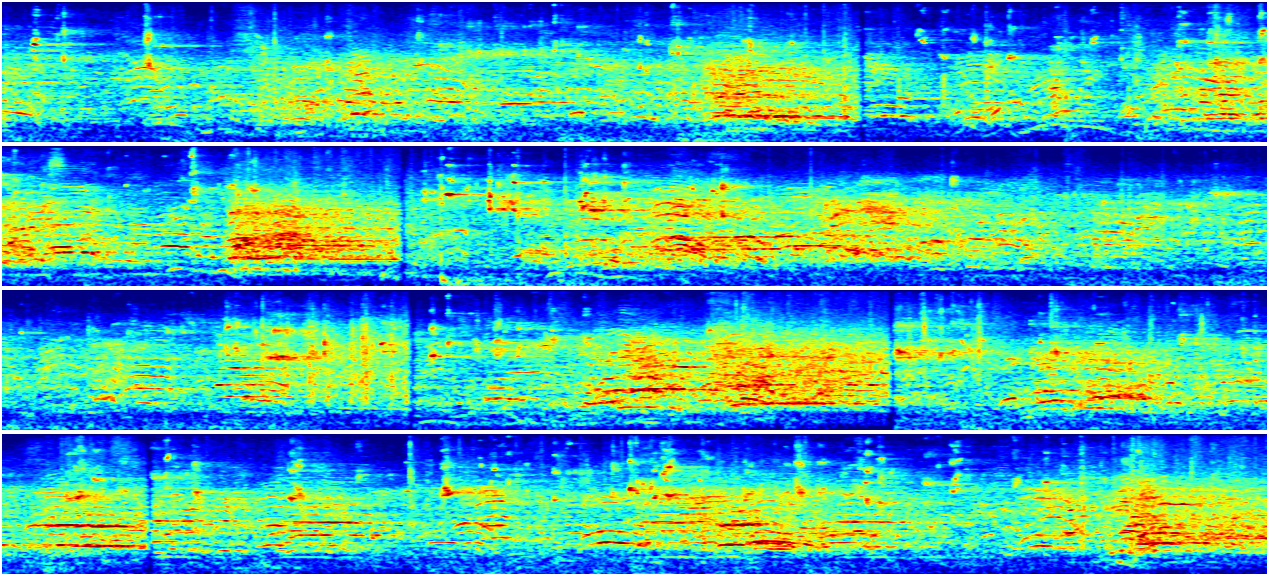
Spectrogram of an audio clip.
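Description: Basketball arena game sound: many crowd voices talking and calling out, with a basketball bouncing on the hardwood court, echoing around the hall.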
